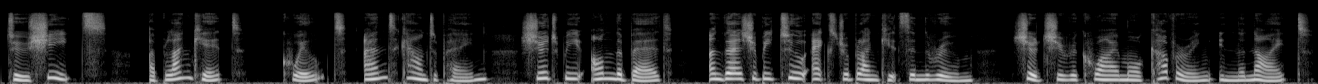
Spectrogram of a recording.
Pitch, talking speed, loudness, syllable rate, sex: 220 Hz, 135 wpm, -19 LUFS, 3.8 syllables/s, female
